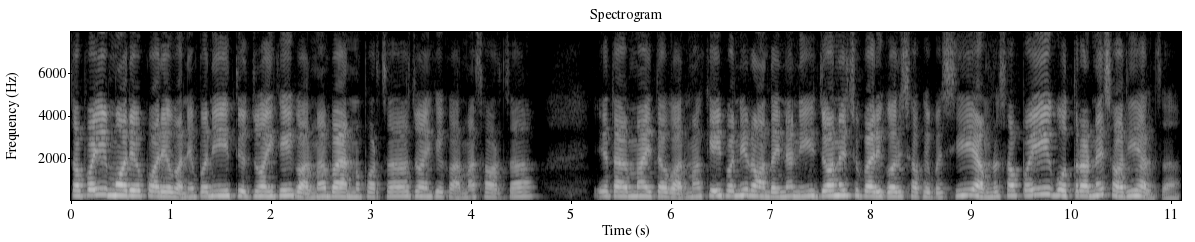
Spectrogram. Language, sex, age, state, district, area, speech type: Nepali, female, 60+, West Bengal, Kalimpong, rural, spontaneous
